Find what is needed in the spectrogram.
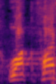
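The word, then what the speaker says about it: वक़्फ़: इसका इस्तेमाल हो और अलग-अलग लोग इसका प्रोनन्सिएशन अलग करते हैं। कोई वफ बोलता है, कोई वकफ बोलता है।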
